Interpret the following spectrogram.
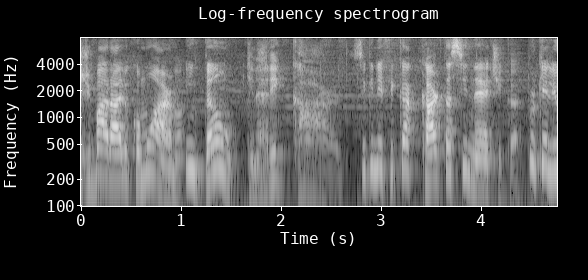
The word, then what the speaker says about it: kinetic card: E aqui ele fala kinetic card. Kinetic card. Só que como essa palavra kinetic termina com C e a palavra card também começa com C, a gente emenda a pronúncia e é como se tivesse só uma letra C aqui.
